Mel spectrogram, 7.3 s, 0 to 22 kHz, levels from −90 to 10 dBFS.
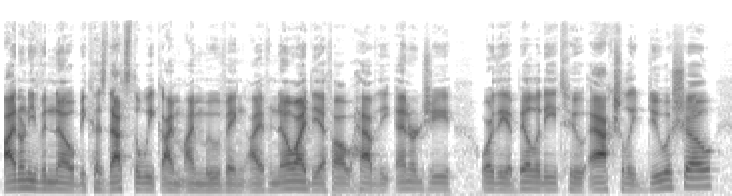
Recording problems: thin; somewhat; fading below 350 Hz

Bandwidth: 14.5 kHz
